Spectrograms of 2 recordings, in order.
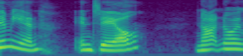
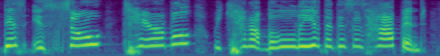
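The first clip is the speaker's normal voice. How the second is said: high, loud crying wail; upset brothers; 10 semitones higher, 5 dB louder than usual. Acted. Brothers find money returned, wailing high and loud. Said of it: "And they were so upset".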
